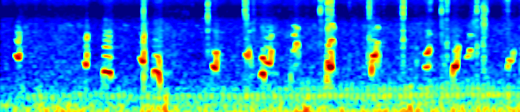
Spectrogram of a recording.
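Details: Black francolin chicks feeding on green grass in the wild; short rising peeping notes, some with a pitch jump, given irregularly amid faint pecking clicks and low background hum.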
